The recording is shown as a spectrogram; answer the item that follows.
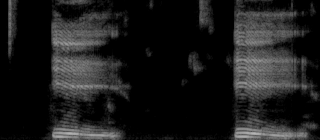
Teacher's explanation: This is a long vowel sound. You want to spread your lips like you're smiling and pull your tongue back. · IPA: /iy/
